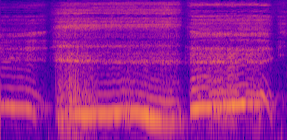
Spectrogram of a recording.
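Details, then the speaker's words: Three strained, high-pitched crowing breath sounds, an adult's vocal imitation of stridor from air passing a narrowed larynx, as in laryngeal diphtheria with swollen mucous membrane: imitated stridor. "ചെറിയ ഒരു ഇതിലൂടെ ഇങ്ങനെ air കേറി ഇറങ്ങി പോകുമ്പോഴത്തേക്കും ഉണ്ട് ആ ശബ്ദം അതാണ് സ്ട്രൈഡർ"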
